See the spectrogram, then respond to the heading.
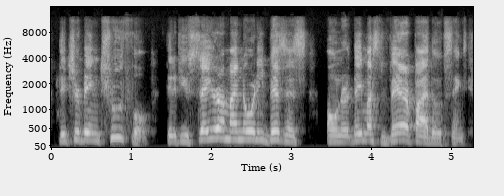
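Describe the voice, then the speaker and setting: A middle-aged man with a slight lisp and slushy s sounds, presenting testimony in a halting, frank, self-correcting way on a video call. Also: a little high, a bit bright. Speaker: state legislator presenting a bill. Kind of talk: committee testimony, semi-formal explanation.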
